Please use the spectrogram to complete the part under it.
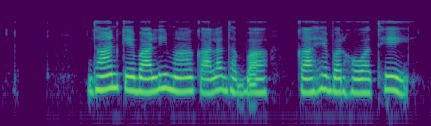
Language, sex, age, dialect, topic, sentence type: Chhattisgarhi, female, 25-30, Eastern, agriculture, question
